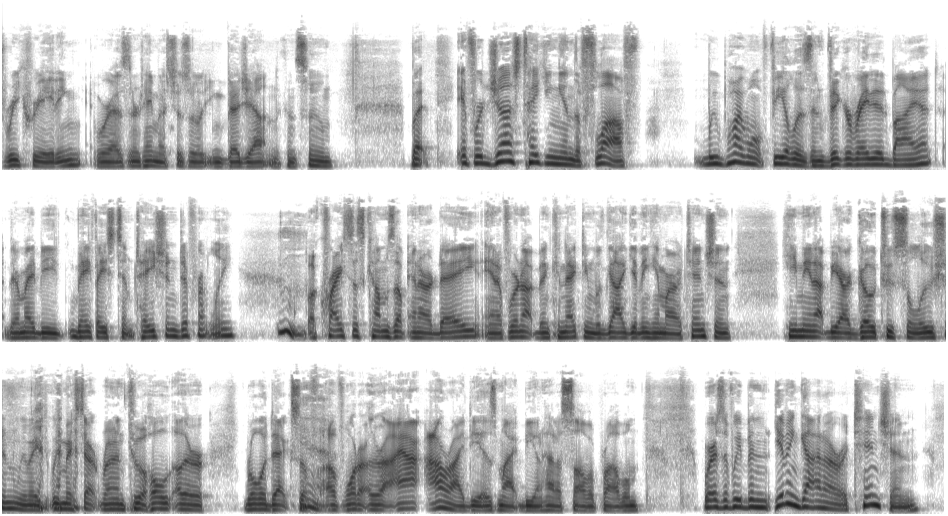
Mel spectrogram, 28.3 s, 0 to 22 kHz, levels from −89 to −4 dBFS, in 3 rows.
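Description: From 0.39 s to 27.81 s, clock slip clicks recur about every one and a half seconds, roughly twenty in all. They sound like faint, regular ticks riding on the speech and vanish in pauses. The likely cause is two devices running on unsynchronised clocks that differ by around 20 ppm, so one sample is periodically dropped or repeated. On a spectrogram each slip is a thin broadband vertical line, and the waveform shows a tiny step, consistent with a single-sample discontinuity.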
